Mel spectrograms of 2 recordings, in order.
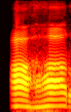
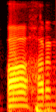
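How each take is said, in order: First: आहार with a long second vowel, aa-haar; proper आहार, said as aahaar; correct form demo. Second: आहार with a shortened second vowel, aa-har; faulty आहार, said as aahar; wrong form demo. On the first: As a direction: lengthen the haa in आहार. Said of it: "होता है". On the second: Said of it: "नहीं होता है". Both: Shown as a demonstration.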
